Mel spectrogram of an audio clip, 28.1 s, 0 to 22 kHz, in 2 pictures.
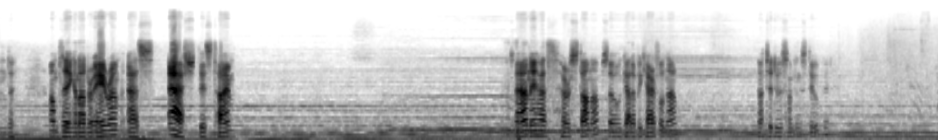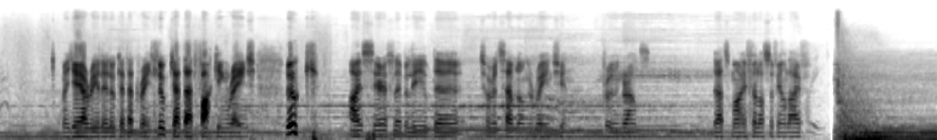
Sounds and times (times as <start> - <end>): Music: 0.0 - 28.1
Speech: 0.8 - 3.5, 7.6 - 10.3, 11.4 - 12.5, 14.9 - 24.0, 24.8 - 26.5.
